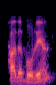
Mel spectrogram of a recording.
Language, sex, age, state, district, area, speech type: Punjabi, male, 45-60, Punjab, Tarn Taran, rural, conversation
